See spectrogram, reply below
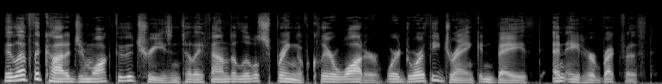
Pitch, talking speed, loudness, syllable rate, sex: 120 Hz, 245 wpm, -20 LUFS, 6.1 syllables/s, male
